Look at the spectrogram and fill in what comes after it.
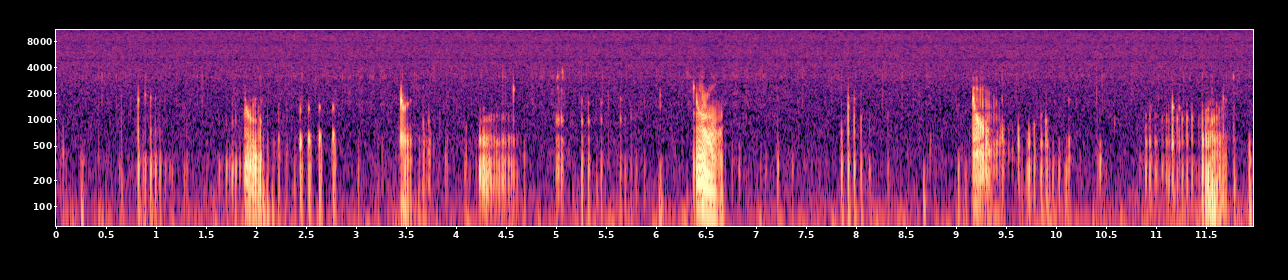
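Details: Irregular low gurgles, squelches and rumbling bursts scattered over twelve seconds against a quiet background: ordinary stomach growling (borborygmi).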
